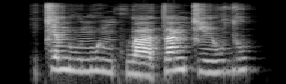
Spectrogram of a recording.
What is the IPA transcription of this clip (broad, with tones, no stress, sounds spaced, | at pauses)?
t͡ɕ a˥˩ n w u˦˥ n w ɯ˧ ŋ kʰ w aː˨˩ t a˥˩ ŋ t͡ɕ eː˦˥ w d u˥˩ k̚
